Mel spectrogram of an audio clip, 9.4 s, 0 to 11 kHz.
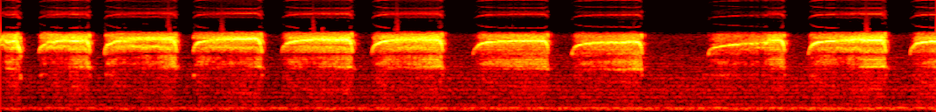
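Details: Peregrine falcon chicks near four weeks old at a Cromer nest, June 2023, calling around feeding time: a regular run of high, slightly rising, whining cries about half a second each, roughly two per second, one short pause.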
